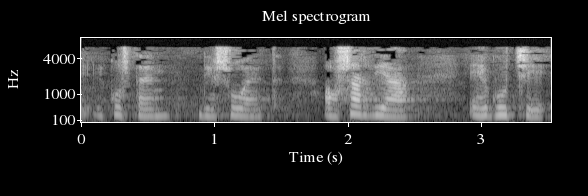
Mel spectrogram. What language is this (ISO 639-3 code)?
eus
